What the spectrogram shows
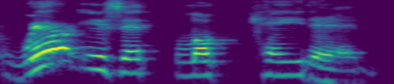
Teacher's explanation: With the WH questions, you use the falling intonation. You use the falling intonation means at the end of the sentence, you go down. You do not go up, you go down.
